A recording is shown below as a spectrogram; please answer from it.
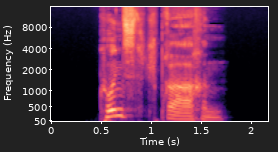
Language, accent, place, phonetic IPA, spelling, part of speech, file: German, Germany, Berlin, [ˈkʊnstˌʃpʁaːxn̩], Kunstsprachen, noun, De-Kunstsprachen.ogg
- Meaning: plural of Kunstsprache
